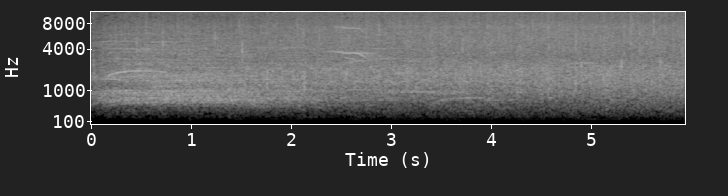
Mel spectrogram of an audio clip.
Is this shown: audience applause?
yes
